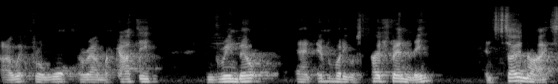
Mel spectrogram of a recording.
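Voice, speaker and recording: A man with an Australian accent, medium in pitch, at a fairly quick pace with fairly even intonation. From Australia, Adelaide. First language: Greek. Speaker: call center general manager. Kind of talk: interview.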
